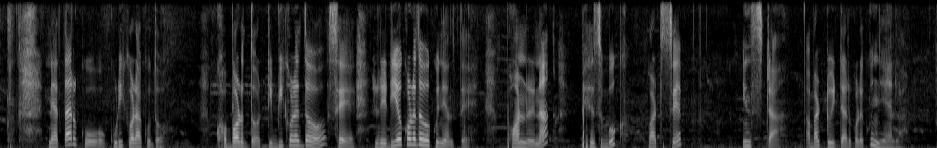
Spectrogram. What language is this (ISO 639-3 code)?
sat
